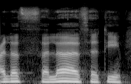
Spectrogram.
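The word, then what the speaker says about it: على الثلاثة: میں یہ کہتے ہیں، الف لام ہے، تو یہ اس کو نہیں پڑھیں گے، لکھے جاتے ہیں مگر نہیں پڑھا جائے گا، اس کو اگلے والے سے اٹیچ کر دیں گے جو کہ سا ہے، تو یہ ہو جائے گا علی الثلاثتی.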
